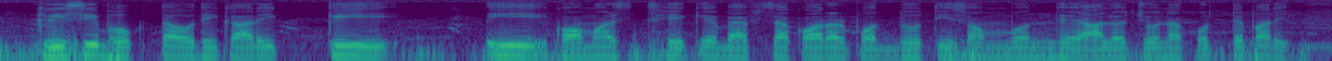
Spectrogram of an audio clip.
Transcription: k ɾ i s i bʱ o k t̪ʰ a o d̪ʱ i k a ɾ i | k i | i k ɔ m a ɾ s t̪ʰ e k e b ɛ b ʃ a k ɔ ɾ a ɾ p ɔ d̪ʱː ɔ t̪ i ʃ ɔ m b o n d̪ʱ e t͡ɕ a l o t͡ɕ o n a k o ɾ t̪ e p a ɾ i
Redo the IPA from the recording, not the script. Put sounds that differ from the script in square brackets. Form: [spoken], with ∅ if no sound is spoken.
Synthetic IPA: k ɾ i [ʃ] i bʱ o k [t̪] a o d̪ʱ i k a ɾ i | k i | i k ɔ m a ɾ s t̪ʰ e k e b ɛ b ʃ a k ɔ ɾ a ɾ p ɔ d̪ʱː [o] t̪ i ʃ ɔ m b o n d̪ʱ e [∅] a l o t͡ɕ o n a k o ɾ t̪ e p a ɾ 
